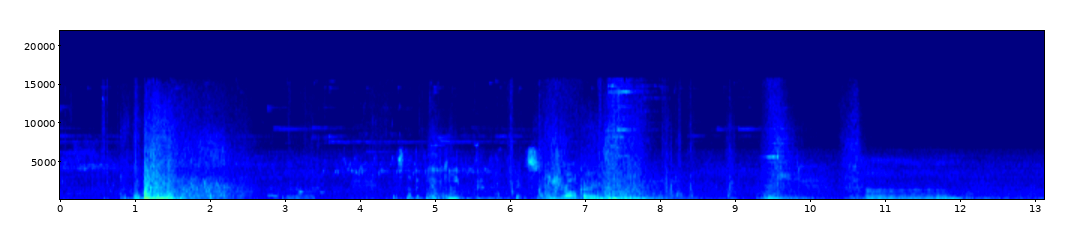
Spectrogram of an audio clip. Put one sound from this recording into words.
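Digital game effects whoosh and chime.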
